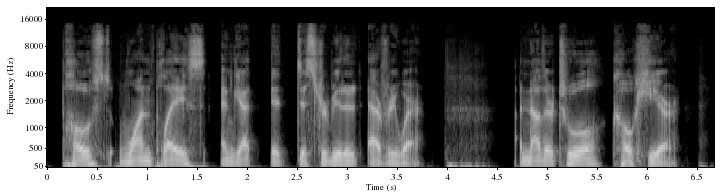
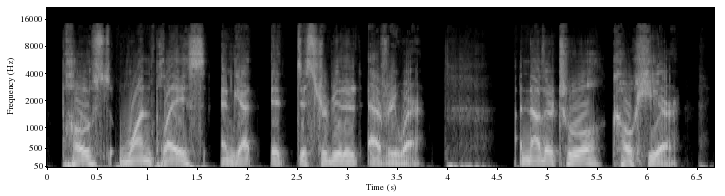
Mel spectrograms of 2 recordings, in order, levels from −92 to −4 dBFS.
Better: first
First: none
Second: distortion; slight; 10 dB below the speech

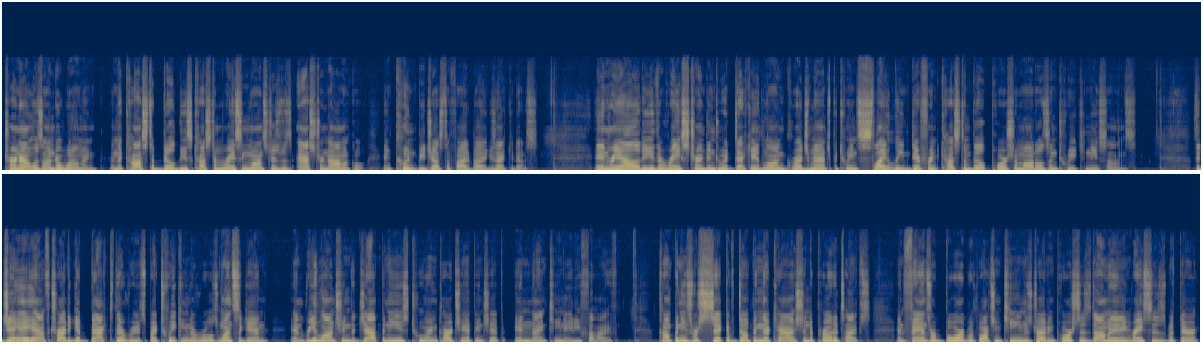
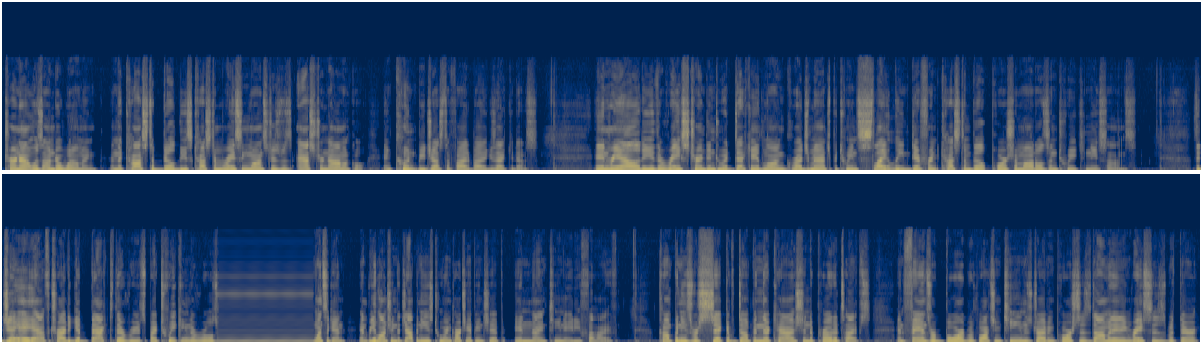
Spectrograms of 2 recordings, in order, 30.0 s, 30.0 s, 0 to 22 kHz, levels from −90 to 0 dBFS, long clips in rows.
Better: first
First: none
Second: audio freezing; at 18 s for 1 s

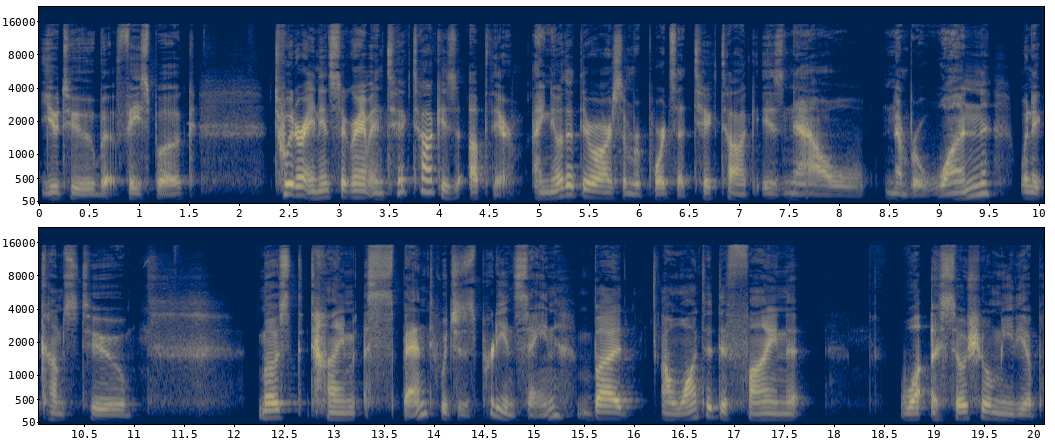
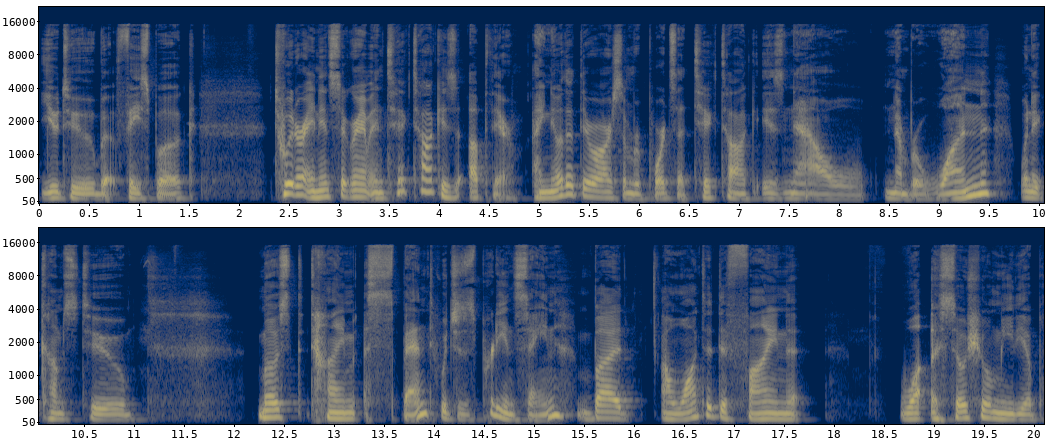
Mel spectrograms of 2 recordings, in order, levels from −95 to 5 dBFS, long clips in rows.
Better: second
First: thin; very; fading below 350 Hz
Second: none

